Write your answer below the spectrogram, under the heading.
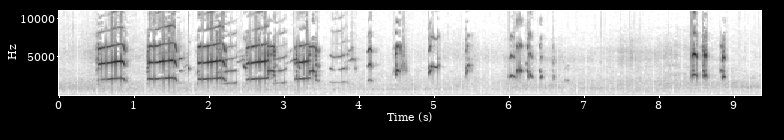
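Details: Two adult eagles at a Southwest Florida nest, filmed by nest camera on 12 March 2024, calling as an intruding immature eagle circles the nest tree. A burst of loud, high piping notes opens, then scattered shorter chirps and a final paired call.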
